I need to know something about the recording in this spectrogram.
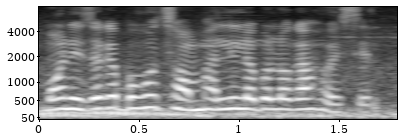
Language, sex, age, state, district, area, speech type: Assamese, female, 45-60, Assam, Morigaon, rural, spontaneous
